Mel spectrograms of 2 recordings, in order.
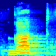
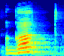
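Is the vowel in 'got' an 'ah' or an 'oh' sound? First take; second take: ah; ah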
